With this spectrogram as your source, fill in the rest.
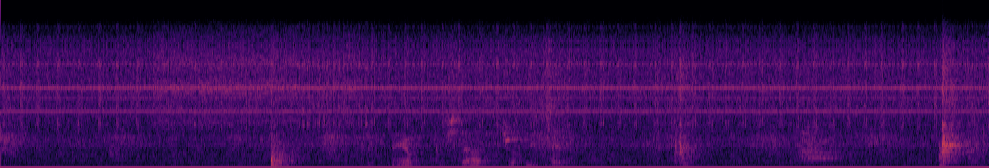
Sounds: Speech

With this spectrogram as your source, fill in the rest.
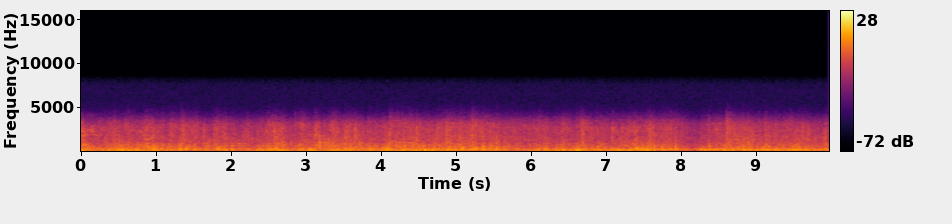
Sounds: Bus, Vehicle

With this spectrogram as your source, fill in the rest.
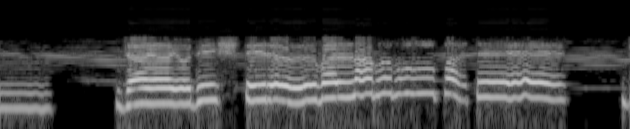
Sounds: Music

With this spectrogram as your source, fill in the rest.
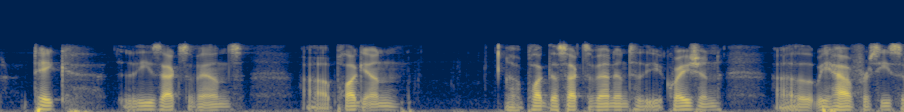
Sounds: Speech

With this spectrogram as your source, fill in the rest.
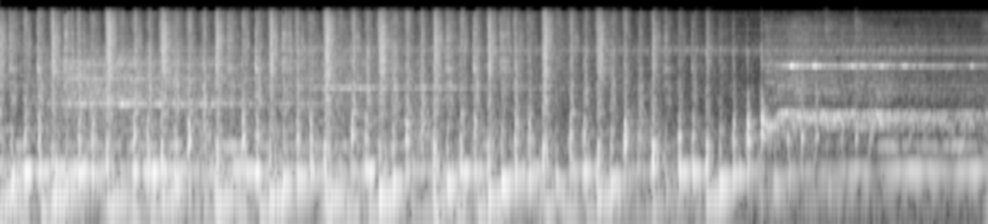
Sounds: Music

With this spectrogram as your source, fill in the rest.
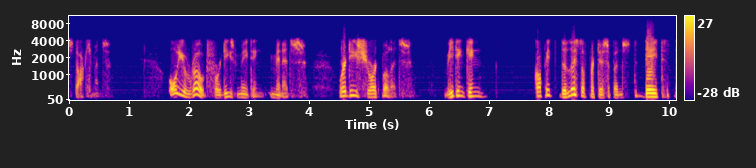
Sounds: Speech

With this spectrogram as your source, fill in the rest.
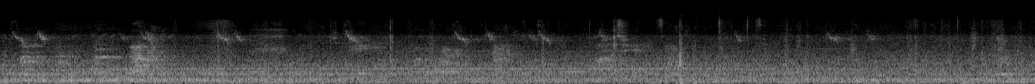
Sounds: Yip, Domestic animals, Bow-wow, Animal, Dog

